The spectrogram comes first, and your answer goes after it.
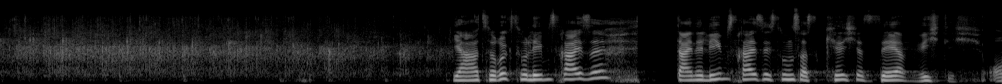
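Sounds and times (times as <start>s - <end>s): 
crowd applause: 0.0s - 4.6s
speech: 4.5s - 10.0s.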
